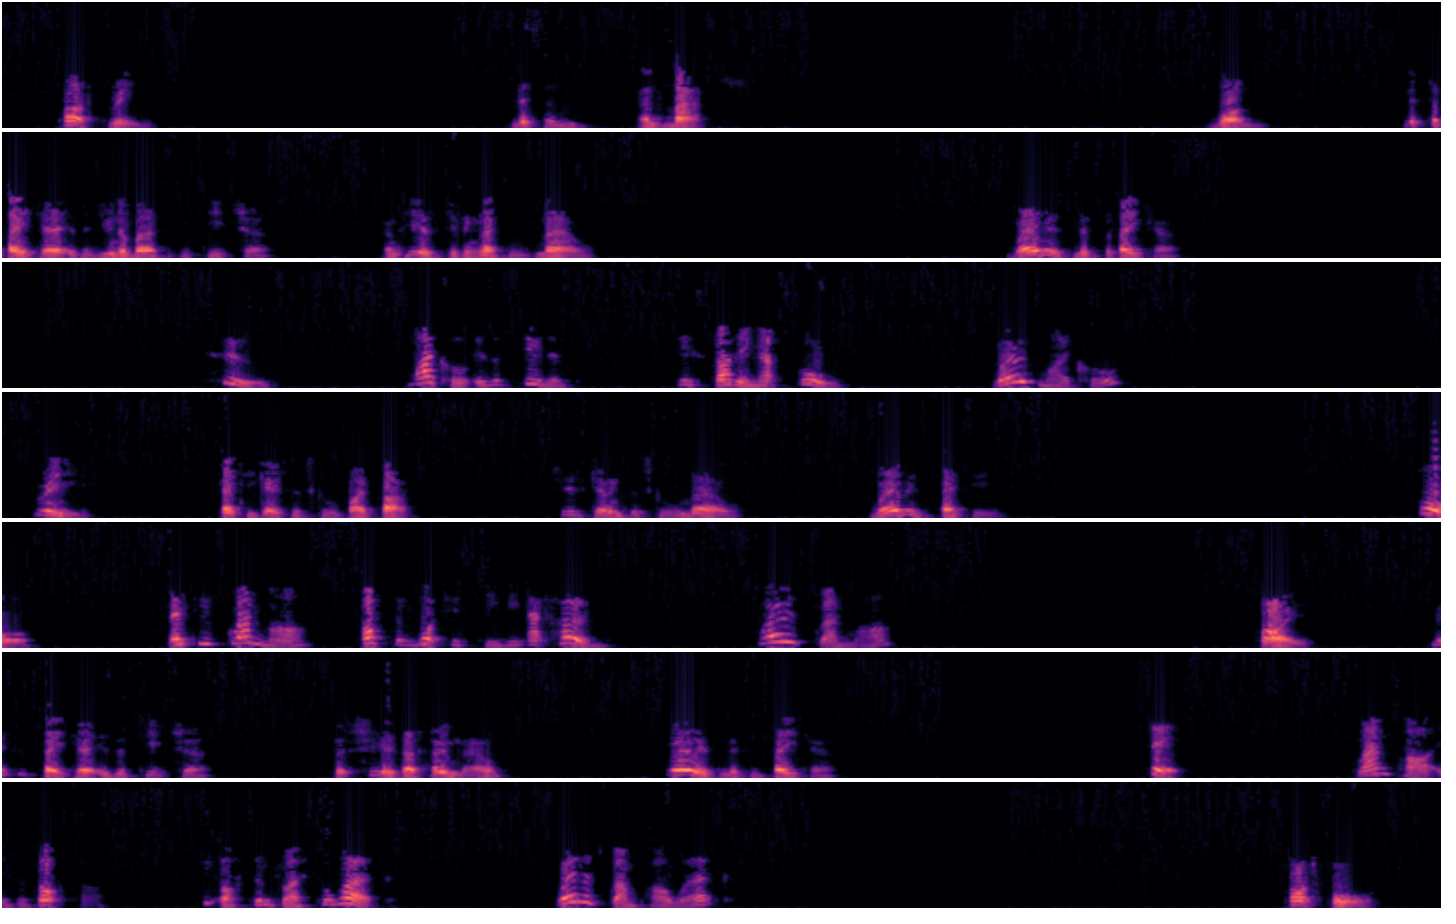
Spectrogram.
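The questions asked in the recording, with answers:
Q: Where is Mr. Baker?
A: At the university

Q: Where is Michael?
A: At school

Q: Where is Betty?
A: On the bus

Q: Where is grandma?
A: At home

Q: Where is Mrs. Baker?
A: At home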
